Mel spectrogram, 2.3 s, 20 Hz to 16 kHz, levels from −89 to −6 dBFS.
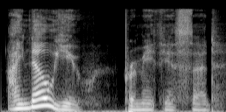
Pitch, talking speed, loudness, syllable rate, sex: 130 Hz, 130 wpm, -19 LUFS, 3.8 syllables/s, male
